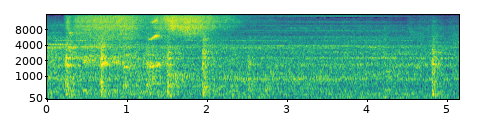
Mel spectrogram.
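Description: Trenitalia passenger coaches rolling past along a station platform. Their wheels click sharply over rail joints a few times over a steady rumble, with a faint high wheel squeal from about one to two and a half seconds in.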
